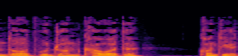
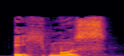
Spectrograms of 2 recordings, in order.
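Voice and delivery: high, fervent exclamation; impassioned insistence; 11 semitones higher than usual. A narrator's reading. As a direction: cry it out with conviction. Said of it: "rief John inbrünstig".

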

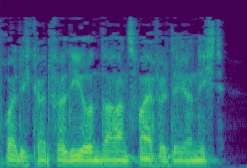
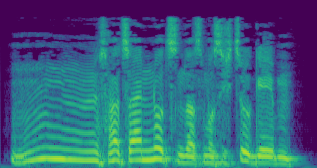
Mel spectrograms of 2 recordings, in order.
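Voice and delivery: much higher, sly musing voice; mercenary conceding he likes gold, higher; greedy sellsword; 9 semitones higher than usual. A narrator's reading. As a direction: admit it with greedy relish.

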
